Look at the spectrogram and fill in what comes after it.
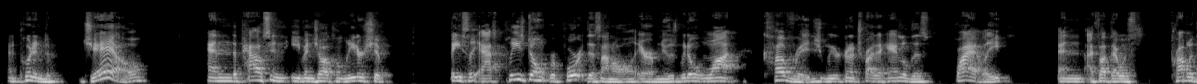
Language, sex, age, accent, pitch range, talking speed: English, male, 50-69, American, 135-175 Hz, 190 wpm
